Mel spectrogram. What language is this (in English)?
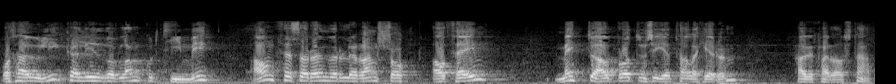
Icelandic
